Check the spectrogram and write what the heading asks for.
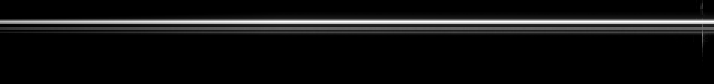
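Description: A piercing, steady high-pitched whistling tone rings out continuously, made of a few sustained pure pitches layered together, loud and unbroken before cutting off abruptly.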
